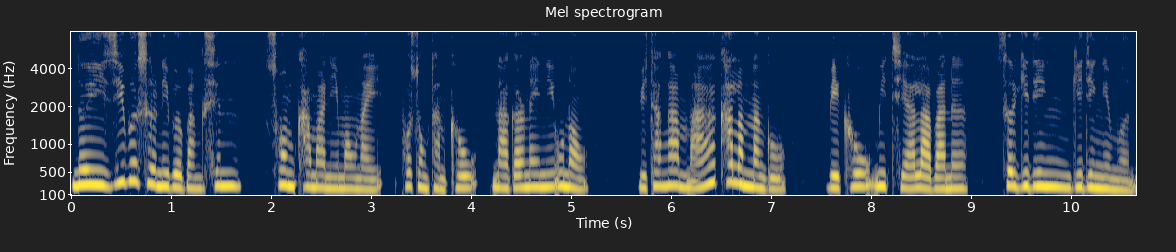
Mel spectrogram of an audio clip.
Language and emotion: Bodo, sad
